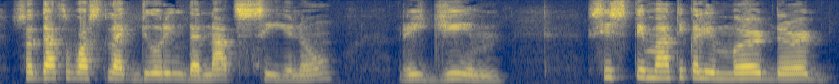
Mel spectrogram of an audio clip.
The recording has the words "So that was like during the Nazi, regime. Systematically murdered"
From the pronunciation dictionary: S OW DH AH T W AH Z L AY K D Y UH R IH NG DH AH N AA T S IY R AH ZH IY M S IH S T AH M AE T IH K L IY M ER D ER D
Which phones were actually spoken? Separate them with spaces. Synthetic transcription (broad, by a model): S OW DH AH T W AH S L AY K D Y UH R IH NG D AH N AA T S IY R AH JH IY M S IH S T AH M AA T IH K L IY M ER D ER D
